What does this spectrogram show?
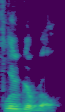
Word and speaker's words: Pflugerville: That silent P, but it gets a little dicey, but you I did know it. the silent P followed by an F.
